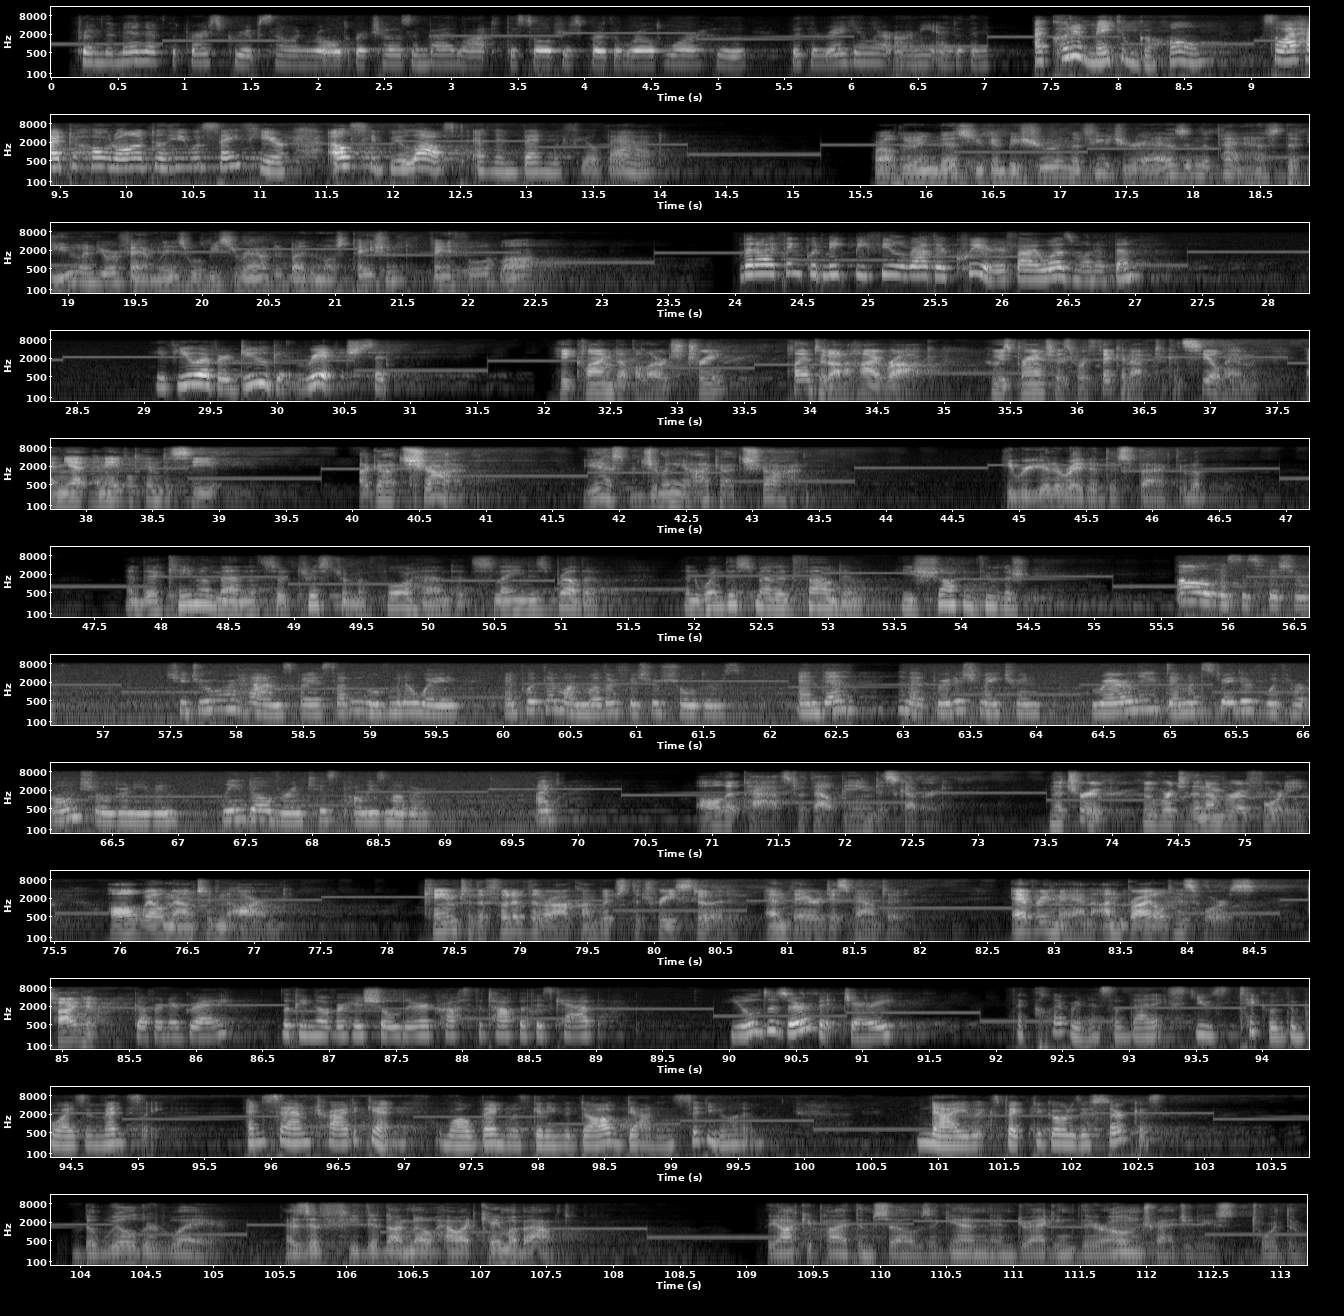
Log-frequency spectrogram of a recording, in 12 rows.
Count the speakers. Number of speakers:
eight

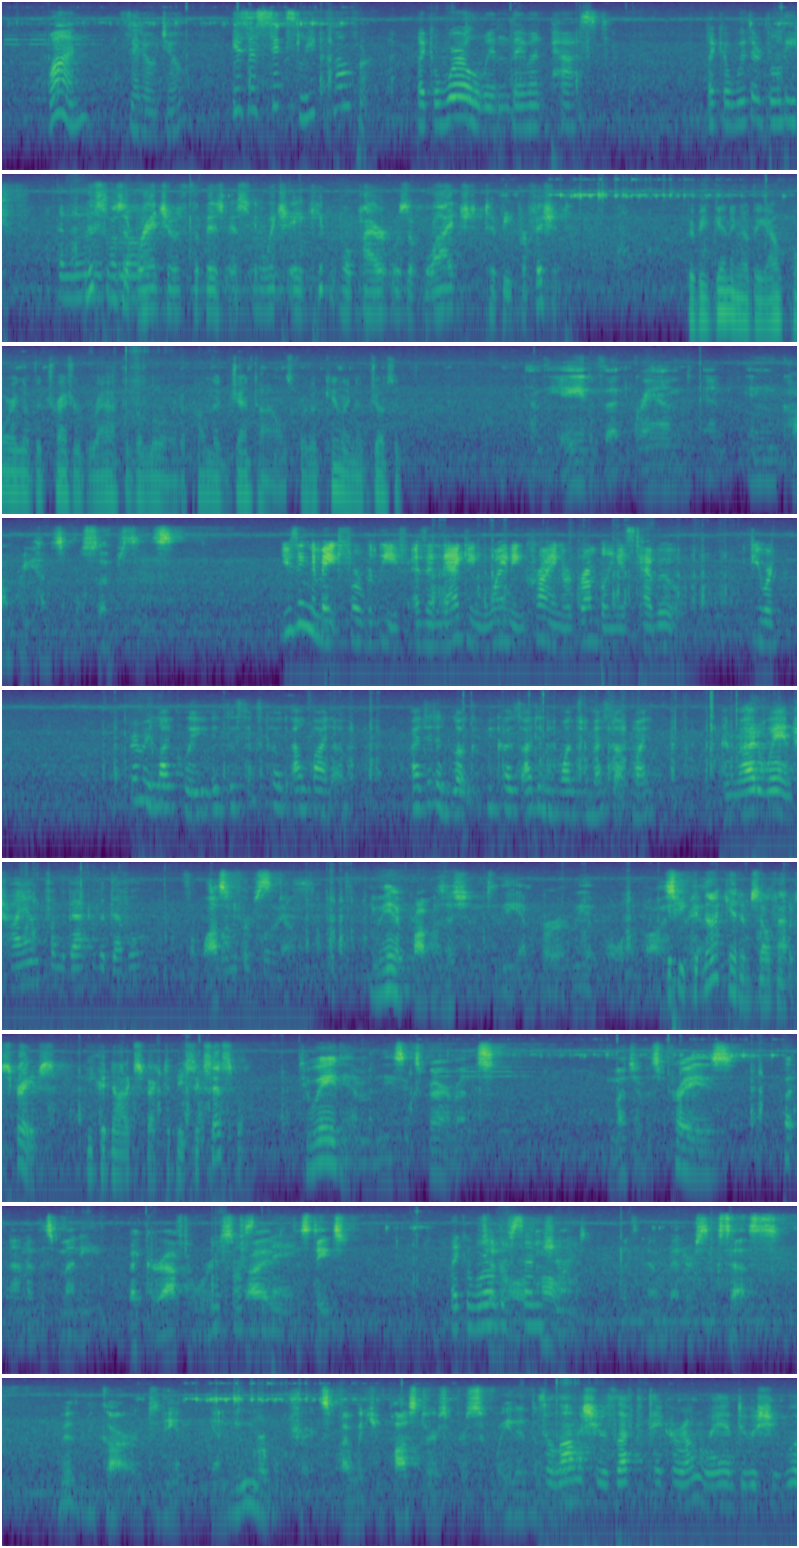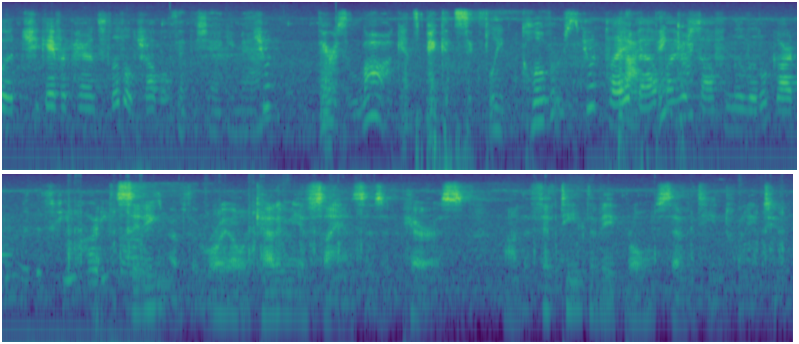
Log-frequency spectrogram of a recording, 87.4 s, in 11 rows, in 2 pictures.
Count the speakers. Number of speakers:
eight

